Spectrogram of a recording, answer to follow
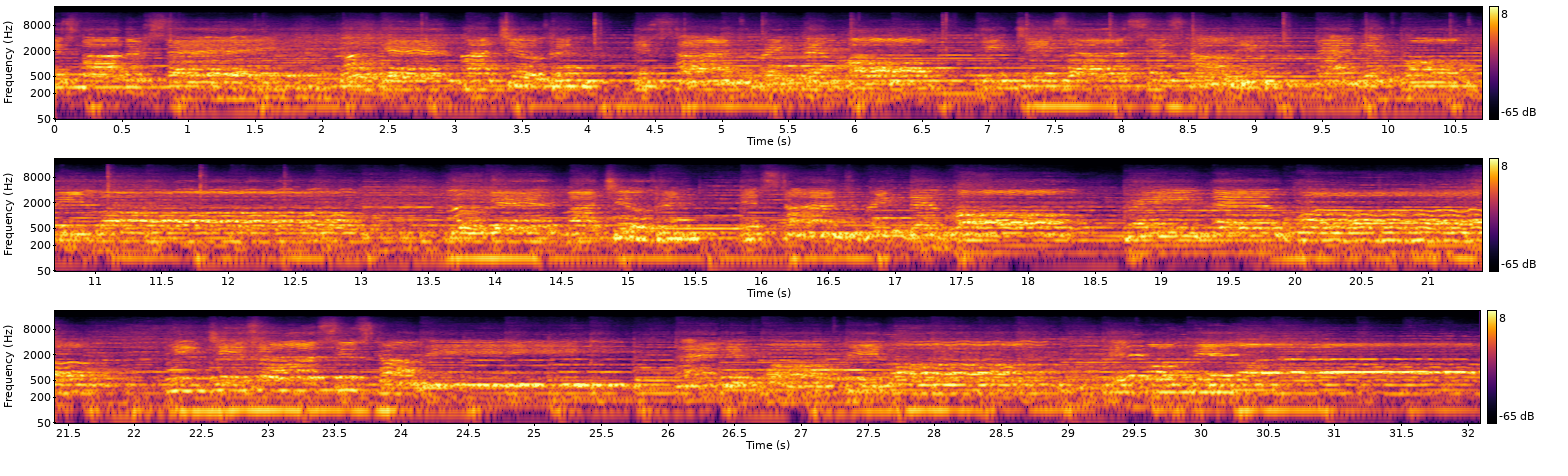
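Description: Gospel song sung by voices over steady instrumental accompaniment, with held, wavering sung notes.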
